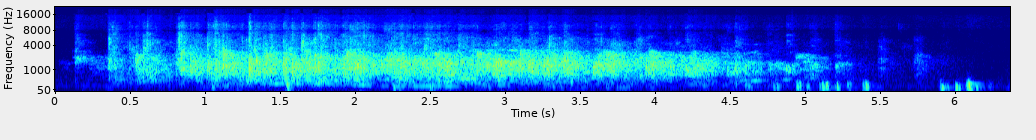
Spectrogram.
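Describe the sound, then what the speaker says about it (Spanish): A round of applause from an audience at a talk on COVID-19 in communities, swelling quickly, holding steady, then thinning into a few scattered claps near the end. "Adelante, un aplauso."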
